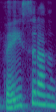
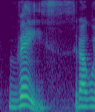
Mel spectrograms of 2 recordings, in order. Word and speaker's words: vase: 근데요, 여러분, 이 vase라는 단어는 vase라고 얘기하는 미국 발음도 있지만 vase라고 얘기하는 영국 발음도 있으니까 vase, vase 두 개를 같이 기억해 주셔야 합니다.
